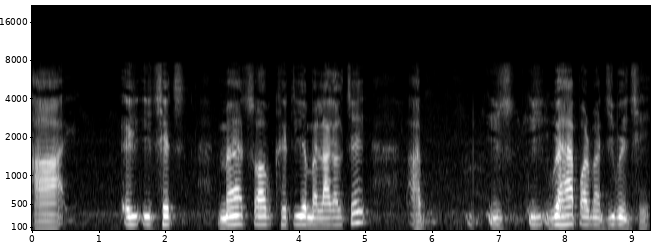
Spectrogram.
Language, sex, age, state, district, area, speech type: Maithili, male, 60+, Bihar, Madhubani, rural, spontaneous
